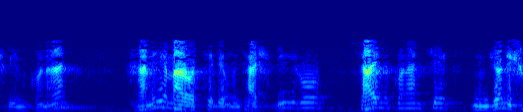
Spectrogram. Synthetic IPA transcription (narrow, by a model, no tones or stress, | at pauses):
ʃviːmiːkʰonænd̪ | hæme̞je̞mæɾɒːt̪ʰe̞beunt̪ʰæʃviːʔro | sæːjmiːkʰo̞nænd̪̥̚kʰe̞ | und͡ʒɒːne̞ʃ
